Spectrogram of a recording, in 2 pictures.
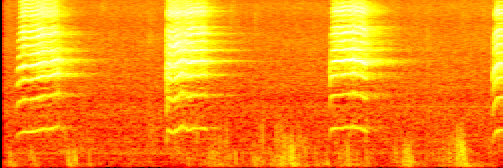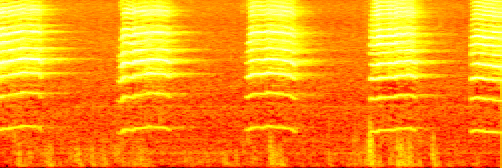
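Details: A parrot imitating a goat gives a nasal, rich-toned bleating 'meh' about every one and a half seconds, eight times, over faint background noise.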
